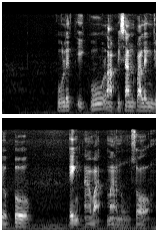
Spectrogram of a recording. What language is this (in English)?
Javanese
